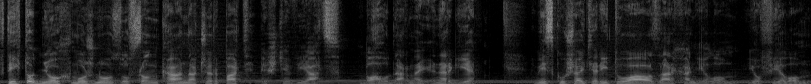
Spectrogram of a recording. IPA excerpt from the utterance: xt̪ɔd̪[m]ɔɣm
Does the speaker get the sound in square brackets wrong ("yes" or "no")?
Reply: yes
